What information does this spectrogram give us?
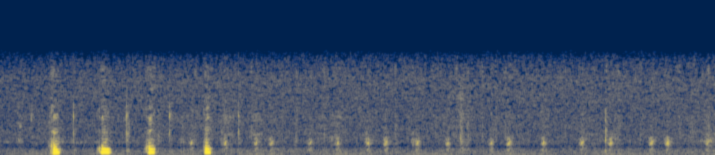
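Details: Red-billed hornbill flying over a safari vehicle during the breeding season at Djuma Game Reserve, Sabi Sand, South Africa, giving its typical call: a series of hollow clucking notes, loud at first, then fading into softer, quicker repeated clucks.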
